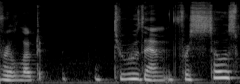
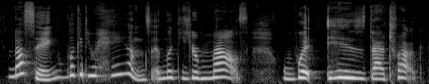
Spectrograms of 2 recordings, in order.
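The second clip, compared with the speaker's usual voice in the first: high, louder disbelieving scold; disbelieving, higher and louder; scolding aunt; 5 semitones higher, 7 dB louder than usual. Acted.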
